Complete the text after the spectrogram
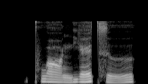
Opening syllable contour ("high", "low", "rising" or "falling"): low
